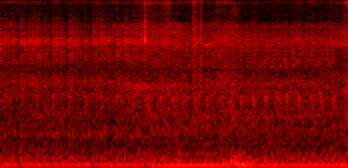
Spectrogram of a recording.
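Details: Abnormal knock at idle after the car took a hit on the road: low idle rumble with a faint, uneven tapping about three a second on top; engine also clacks, cause not yet found.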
